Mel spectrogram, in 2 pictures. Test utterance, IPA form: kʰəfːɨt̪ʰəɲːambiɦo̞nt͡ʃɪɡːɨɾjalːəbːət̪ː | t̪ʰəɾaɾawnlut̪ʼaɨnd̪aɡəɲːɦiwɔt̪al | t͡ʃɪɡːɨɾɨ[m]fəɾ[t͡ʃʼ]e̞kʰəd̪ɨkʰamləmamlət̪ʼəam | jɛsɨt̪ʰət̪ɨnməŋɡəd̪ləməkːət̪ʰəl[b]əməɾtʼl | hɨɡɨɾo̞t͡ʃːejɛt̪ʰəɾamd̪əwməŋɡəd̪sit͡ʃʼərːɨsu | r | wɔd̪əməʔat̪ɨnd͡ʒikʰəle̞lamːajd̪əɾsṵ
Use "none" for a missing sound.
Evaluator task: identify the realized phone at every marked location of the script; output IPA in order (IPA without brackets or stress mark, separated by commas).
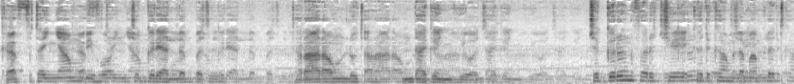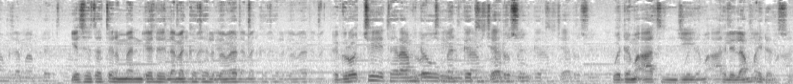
n, t͡ʃ, b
